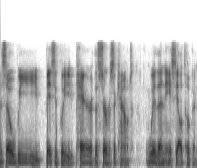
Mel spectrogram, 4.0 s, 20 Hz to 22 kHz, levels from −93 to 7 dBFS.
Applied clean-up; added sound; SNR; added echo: none; Knock / Wood; 15 dB; none.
